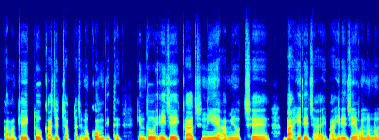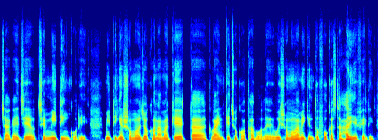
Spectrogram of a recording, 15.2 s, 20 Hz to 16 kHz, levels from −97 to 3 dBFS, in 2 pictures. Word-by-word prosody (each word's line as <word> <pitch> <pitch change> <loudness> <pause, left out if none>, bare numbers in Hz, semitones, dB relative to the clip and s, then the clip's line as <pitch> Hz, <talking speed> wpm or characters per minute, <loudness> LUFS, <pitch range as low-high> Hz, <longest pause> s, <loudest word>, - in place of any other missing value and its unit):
আমাকে 120 +2 -4
একটু 125 - -2 0.2
কাজের 115 +2 -1
চাপটা 100 0 -5
যেন 115 - -5 0.2
কম 150 -2 +5
দিতে। - - -8 0.4
কিন্তু 130 +1 0 0.3
এইযে 130 0 +3 0.2
কাজ 110 0 +3 0.2
নিয়ে 110 +1 +2 0.2
আমি 105 0 -1
হচ্ছে 110 0 -4 0.7
বাহিরে 105 +1 +3
যাই, - - -4 0.2
বাহিরে 110 0 0
যেইয়ে 105 -1 +2
অন্যান্য 105 0 -1 0.2
জায়গায় 105 0 0
যেয়ে 105 -1 +2
হচ্ছে 105 0 -6 0.2
মিটিং 110 0 +1
করি। - - -5 0.4
মিটিংয়ের 115 +1 +1
সময় 115 0 +2
যখন 115 +1 +1
আমাকে 110 +2 0
একটা 110 +1 +1 0.3
ক্লায়েন্ট 105 0 +1
কিছু 110 +1 0
কথা 105 +3 -2
বলে, 120 - -3 0.2
ওই 125 - +2
সময়ও 140 +3 +3
আমি 135 - +3
কিন্তু 125 +1 -1
ফোকাসটা 115 +6 -1
হারিয়ে 140 -10 +6
ফেলি। - - -5
110 Hz, 155 wpm, -24 LUFS, 105-120 Hz, 0.7 s, হারিয়ে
